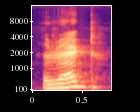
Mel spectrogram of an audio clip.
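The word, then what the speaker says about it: read: आपने किताब पढ़ी, यू रेड अ बुक. अब इसमें रीड और रेड के स्पेलिंग सेम होते हैं, लेकिन उसके जो मीनिंग है वो चेंज हो जाते हैं.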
